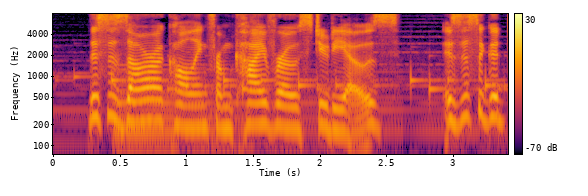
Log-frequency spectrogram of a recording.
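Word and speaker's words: Kyvraux: For example, say your company name is spelled K Y V R A U X, but it's pronounced Kyro. Sometimes the AI might say it weirdly like kivox or kru.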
